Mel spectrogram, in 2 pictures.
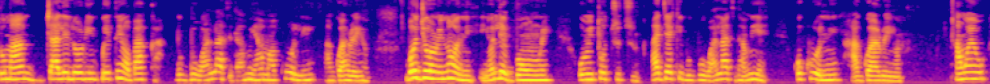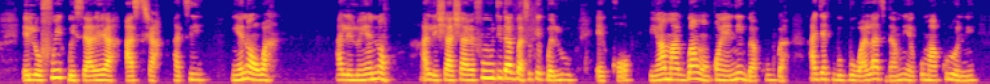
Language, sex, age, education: Yoruba, female, 15-29, tertiary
